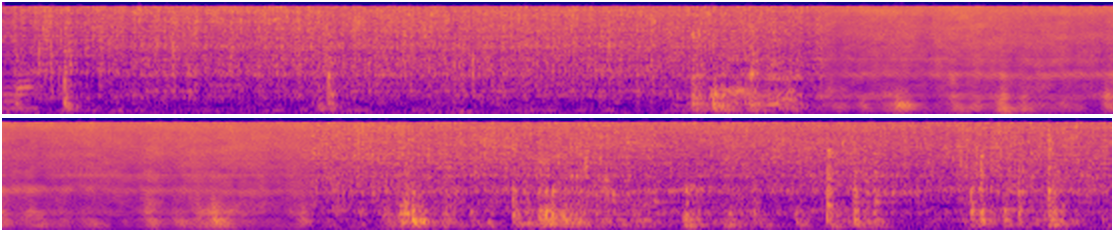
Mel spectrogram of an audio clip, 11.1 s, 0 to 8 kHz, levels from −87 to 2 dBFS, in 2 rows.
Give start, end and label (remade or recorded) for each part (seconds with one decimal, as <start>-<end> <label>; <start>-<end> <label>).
0.0-4.1 recorded; 4.1-7.1 remade; 7.1-11.1 recorded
